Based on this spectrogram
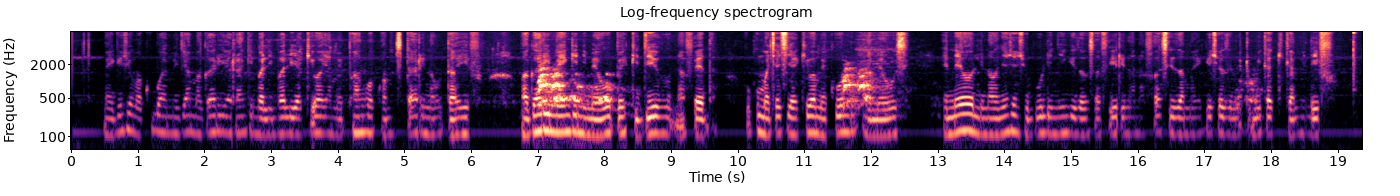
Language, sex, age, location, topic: Swahili, male, 18-24, Nairobi, finance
